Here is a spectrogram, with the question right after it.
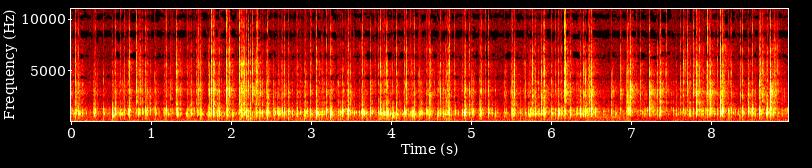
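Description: Fingertips and thumbs rapidly mash the buttons of a hollow white plastic Xbox handheld controller held in both hands. A dense, steady stream of dry plastic clicks and clacks centers around 900 Hz with bright edges. Each click stops almost instantly, with no ring.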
